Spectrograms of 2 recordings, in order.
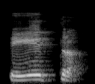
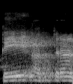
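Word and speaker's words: तेऽत्र: But when we pronounce it, half matra is extra. Evam na. Tetra eva. Tetra. Tetra. Te atra na. Tetra eva. So this is only a symbol for in the written form, not for pronunciation. So if you say tetra, it is correct. If you say te atra or half matra, those no.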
